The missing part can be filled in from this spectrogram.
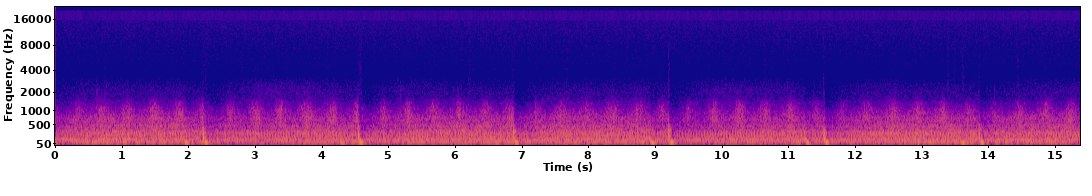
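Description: Steady muffled whooshing pulses, fast and regular, under a constant low rumble; fetal heartbeat heard through the womb.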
